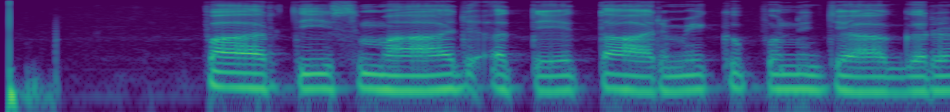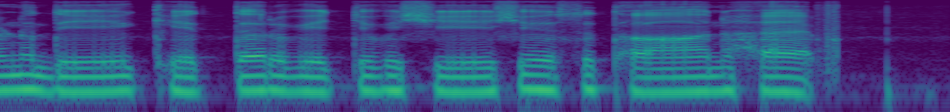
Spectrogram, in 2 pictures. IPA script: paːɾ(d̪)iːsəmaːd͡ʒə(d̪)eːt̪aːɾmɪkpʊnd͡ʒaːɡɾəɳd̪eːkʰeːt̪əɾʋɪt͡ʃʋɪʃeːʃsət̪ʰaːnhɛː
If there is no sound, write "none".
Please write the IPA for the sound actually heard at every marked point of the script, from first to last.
t̪, t̪

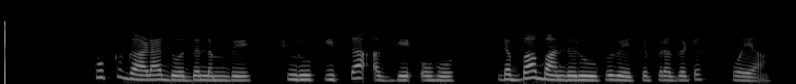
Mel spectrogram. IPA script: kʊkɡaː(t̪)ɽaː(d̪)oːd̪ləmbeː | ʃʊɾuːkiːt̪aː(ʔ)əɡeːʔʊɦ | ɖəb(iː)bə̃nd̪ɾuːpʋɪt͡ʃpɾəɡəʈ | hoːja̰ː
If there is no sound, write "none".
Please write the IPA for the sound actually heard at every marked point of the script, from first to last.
none, d̪, ʔ, aː

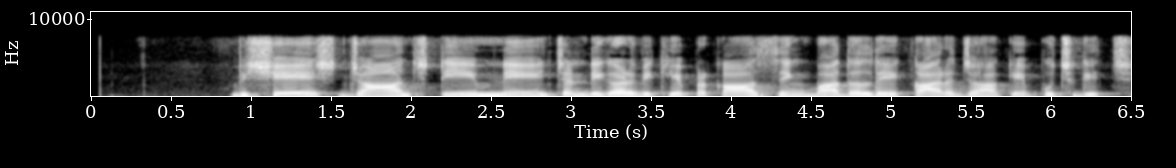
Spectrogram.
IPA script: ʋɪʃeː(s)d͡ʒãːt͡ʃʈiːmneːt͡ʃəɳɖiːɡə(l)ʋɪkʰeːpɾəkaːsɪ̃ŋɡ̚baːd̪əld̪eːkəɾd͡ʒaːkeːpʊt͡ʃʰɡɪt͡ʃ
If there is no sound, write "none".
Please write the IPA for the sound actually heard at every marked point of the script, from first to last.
ʃ, ɽ

